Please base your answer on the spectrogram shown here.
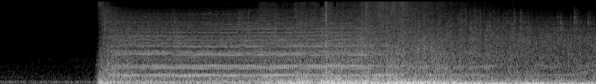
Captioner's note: fire crackling; eerie ominous music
